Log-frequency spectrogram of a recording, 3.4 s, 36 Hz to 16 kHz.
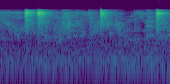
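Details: Pet budgerigar recorded on 26 July 2023, giving four bright, harsh chirps spaced about half a second to a second apart over a faint, steady background chatter.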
